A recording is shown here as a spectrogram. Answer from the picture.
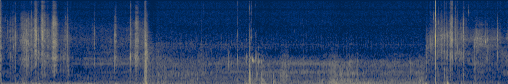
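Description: Water sloshing and splashing around a phone as it is dipped into the water, then a muffled underwater rumble and gurgle with the microphone submerged. A few sharp knocks follow near the end as it comes back out.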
